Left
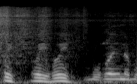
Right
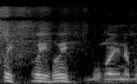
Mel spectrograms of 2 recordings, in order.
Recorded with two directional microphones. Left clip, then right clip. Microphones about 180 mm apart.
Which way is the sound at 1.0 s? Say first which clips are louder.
Left 3 dB; 45° left (ahead or behind).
